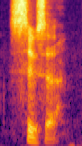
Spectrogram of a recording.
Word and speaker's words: SUSE: I'm this is the how to pronounce series from tux digital today's episode Susa sue sue sue sue sue sue sue sue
